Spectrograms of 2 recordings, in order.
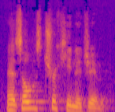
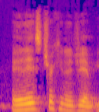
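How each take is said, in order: First: Said in the usual way. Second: "is" pushed louder, insisting; firm emphasis on "is" in "It is tricky"; stress on is. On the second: Shown as a demonstration. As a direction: lean hard on "is" to confirm it.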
